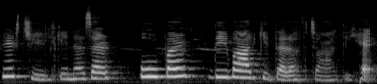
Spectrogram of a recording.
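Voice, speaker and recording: A woman's voice: sits high, animated, slow pace. A woman narrating a children's cartoon story.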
